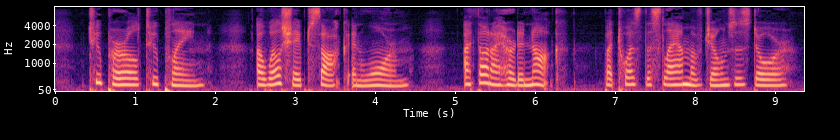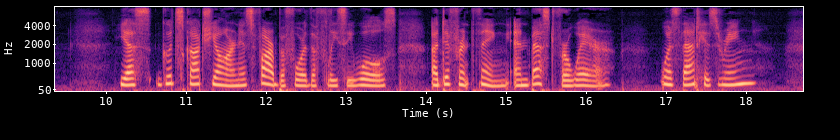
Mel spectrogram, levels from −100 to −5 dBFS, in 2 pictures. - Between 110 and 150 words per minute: Yes, average, 140 wpm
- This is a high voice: Yes, high, 220 Hz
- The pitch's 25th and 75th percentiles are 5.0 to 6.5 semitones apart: No, average, 2.7 semitones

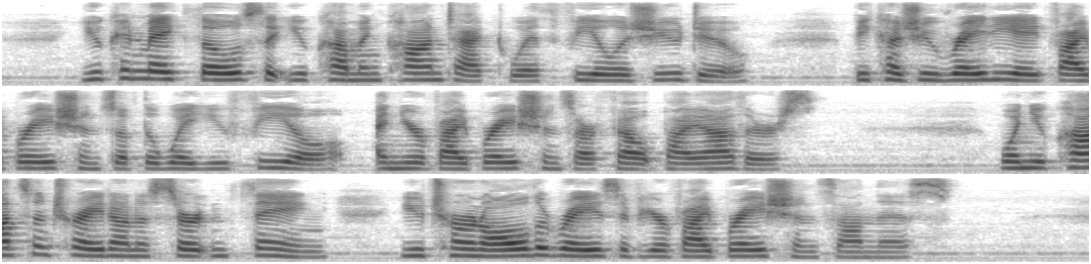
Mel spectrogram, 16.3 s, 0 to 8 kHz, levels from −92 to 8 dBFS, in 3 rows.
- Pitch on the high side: Yes, high, 220 Hz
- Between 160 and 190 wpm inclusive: Yes, average, 175 wpm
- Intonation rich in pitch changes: No, narrow, 2.5 semitones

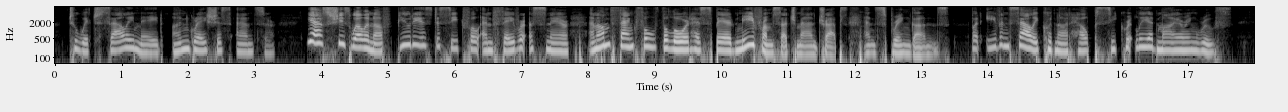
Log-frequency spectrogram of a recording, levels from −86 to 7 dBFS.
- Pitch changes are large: Yes, wide, 5.9 semitones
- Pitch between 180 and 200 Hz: Yes, high, 190 Hz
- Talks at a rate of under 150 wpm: Yes, slow, 135 wpm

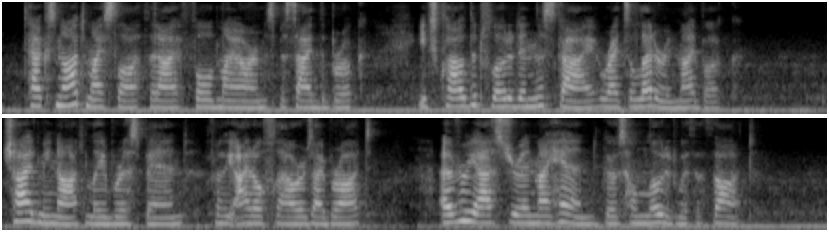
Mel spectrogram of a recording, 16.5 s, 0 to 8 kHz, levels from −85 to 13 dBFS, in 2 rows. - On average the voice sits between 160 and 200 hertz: Yes, medium, 185 Hz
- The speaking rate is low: No, average, 145 wpm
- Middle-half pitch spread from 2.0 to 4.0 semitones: Yes, average, 2.7 semitones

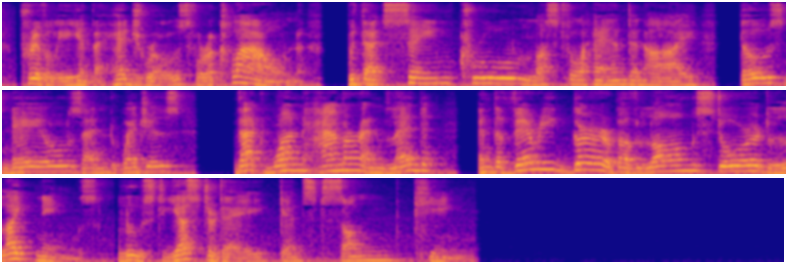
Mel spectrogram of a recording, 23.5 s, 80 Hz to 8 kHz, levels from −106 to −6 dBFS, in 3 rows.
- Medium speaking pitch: Yes, medium, 150 Hz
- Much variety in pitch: Yes, wide, 5.9 semitones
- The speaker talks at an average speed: No, slow, 95 wpm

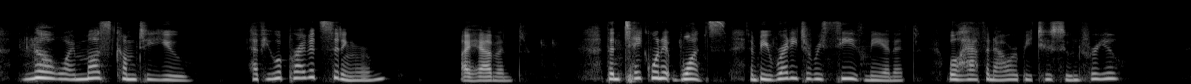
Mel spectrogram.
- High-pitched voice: Yes, high, 235 Hz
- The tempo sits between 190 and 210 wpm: No, average, 180 wpm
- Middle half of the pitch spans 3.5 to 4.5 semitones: Yes, average, 4.1 semitones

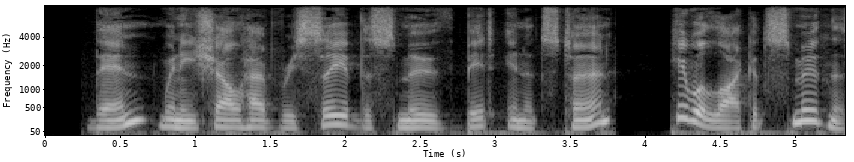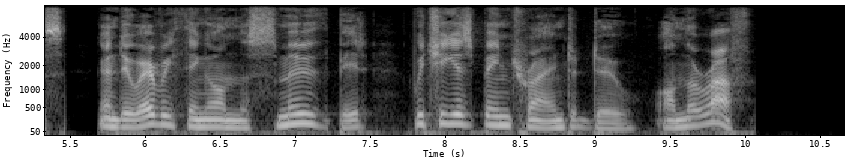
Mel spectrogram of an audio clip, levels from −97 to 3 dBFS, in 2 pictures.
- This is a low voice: Yes, low, 125 Hz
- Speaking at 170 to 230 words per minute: Yes, average, 190 wpm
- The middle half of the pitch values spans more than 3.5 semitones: Yes, average, 5.3 semitones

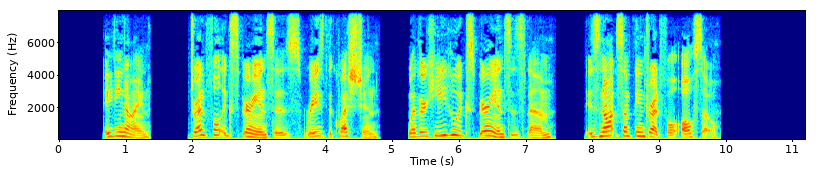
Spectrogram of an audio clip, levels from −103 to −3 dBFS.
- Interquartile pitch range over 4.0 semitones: Yes, average, 5.0 semitones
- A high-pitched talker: Yes, very high, 250 Hz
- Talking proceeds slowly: Yes, slow, 85 wpm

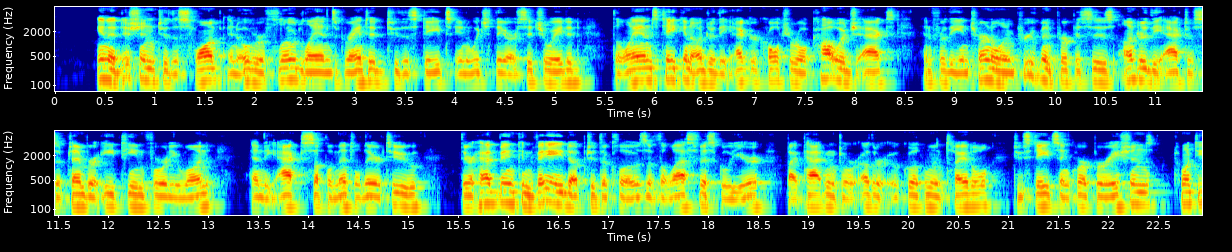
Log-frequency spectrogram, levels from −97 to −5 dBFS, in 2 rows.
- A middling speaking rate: Yes, average, 170 wpm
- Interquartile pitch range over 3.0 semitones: No, narrow, 2.6 semitones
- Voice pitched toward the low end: Yes, low, 110 Hz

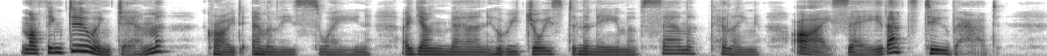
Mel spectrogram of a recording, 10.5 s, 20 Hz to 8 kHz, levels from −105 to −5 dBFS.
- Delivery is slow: Yes, slow, 130 wpm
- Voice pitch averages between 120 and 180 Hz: Yes, medium, 140 Hz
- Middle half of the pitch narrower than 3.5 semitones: No, average, 5.0 semitones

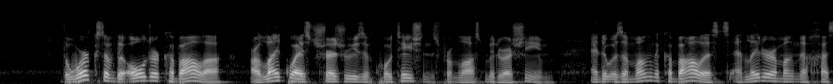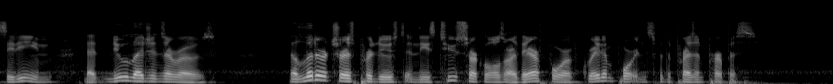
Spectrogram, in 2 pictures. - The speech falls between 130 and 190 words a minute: Yes, average, 160 wpm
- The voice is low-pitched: Yes, low, 125 Hz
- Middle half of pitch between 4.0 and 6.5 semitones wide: Yes, average, 4.8 semitones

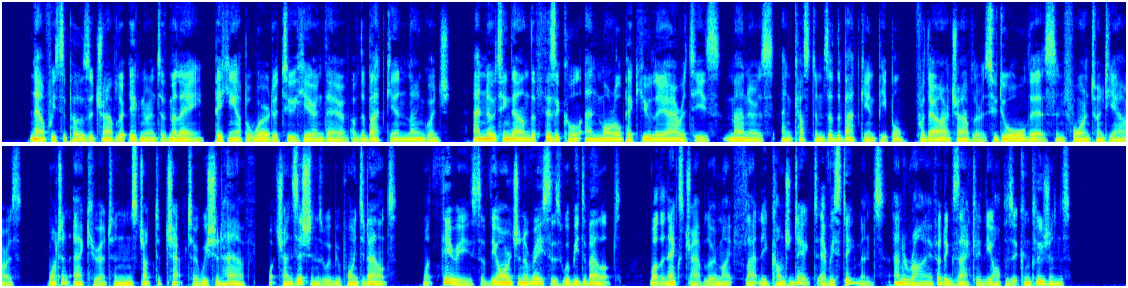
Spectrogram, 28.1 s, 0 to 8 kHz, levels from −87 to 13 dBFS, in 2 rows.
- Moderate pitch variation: Yes, average, 3.8 semitones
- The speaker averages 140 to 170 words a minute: No, average, 190 wpm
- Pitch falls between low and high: No, low, 100 Hz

